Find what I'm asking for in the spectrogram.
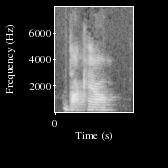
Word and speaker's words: Dachau: I believe it's Dachau? Dachau? – Dachau. – Dachau. Okay. I'm unfamiliar with that one in particular, obviously, because otherwise I would have pronounced it correctly.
